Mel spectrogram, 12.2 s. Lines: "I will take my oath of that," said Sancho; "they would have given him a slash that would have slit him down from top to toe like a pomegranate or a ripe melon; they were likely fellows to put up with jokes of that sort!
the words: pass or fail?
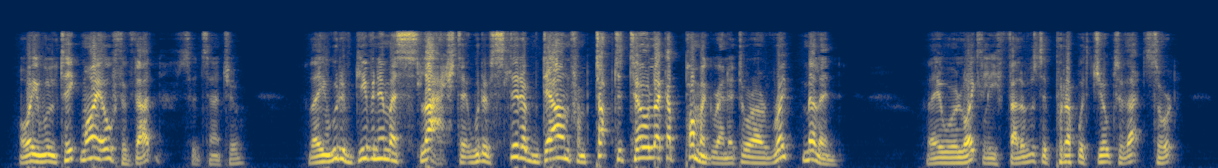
pass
